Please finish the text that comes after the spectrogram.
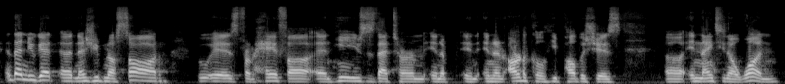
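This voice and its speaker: A man's voice: mid-range voice, fairly even intonation, a little fast. A man speaking as a guest scholar in a radio interview, explaining at length with many fillers and restarts.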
